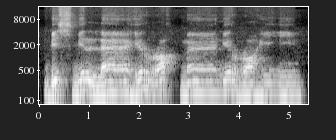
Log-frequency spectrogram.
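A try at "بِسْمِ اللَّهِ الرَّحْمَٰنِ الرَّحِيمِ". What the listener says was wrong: Ya, hati-hati ketika membaca hak itu tidak boleh sampai berubah menjadi suara hak. Nah, rohim, hin, harus ringan hak itu, tidak boleh berat. Kalau berat itu ciri dari huruf haknya itu. Hin itu kan hak. Nah, jadi dia enteng kalau hak itu.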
